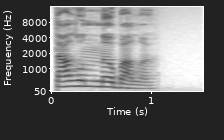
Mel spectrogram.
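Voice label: "талун нӧбалӧ", Komi, female; audio dict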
